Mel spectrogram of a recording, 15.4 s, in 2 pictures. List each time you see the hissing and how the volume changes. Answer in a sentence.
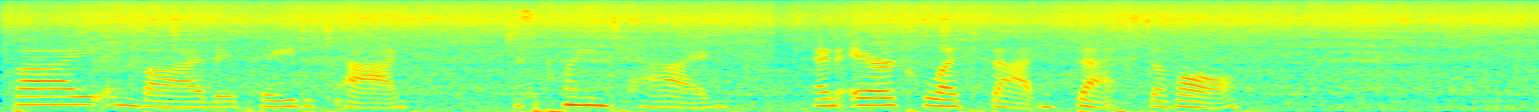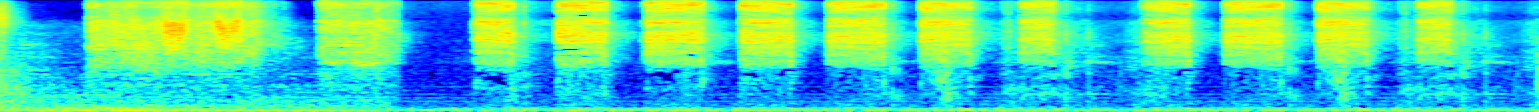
You can hear the hissing from 0.0 to 15.3 s, at a steady volume.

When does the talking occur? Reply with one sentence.
The talking can be heard from 0.1 to 6.3 s.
